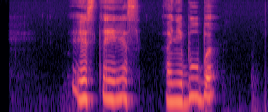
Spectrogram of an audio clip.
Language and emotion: Russian, sad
